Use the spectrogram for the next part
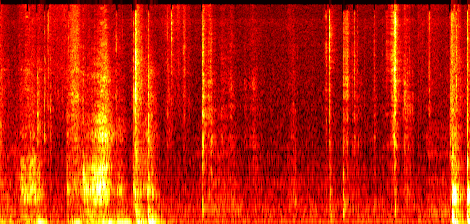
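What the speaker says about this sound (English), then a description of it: "now I can go ahead and trim off the excess back here." Paper being trimmed for a handmade fall folio, with soft rubbing and rasping strokes followed by scattered sharp snips and clicks. The sounds are close and fairly quiet, with no talking.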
